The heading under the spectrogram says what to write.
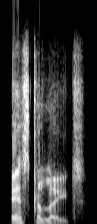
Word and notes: escalate: British English

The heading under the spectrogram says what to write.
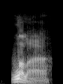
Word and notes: wallah: British English

